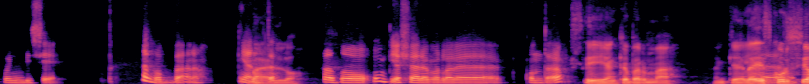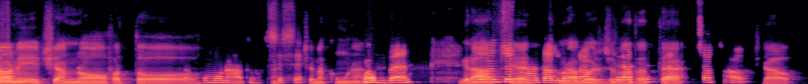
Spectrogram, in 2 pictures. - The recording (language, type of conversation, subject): Italian, unstructured, Come ti piace trascorrere il tempo libero?
- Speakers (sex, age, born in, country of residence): female, 30-34, Italy, Italy; male, 35-39, Italy, Italy
- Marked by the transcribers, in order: other background noise; "proprio" said as "propo"; "buona" said as "bol"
